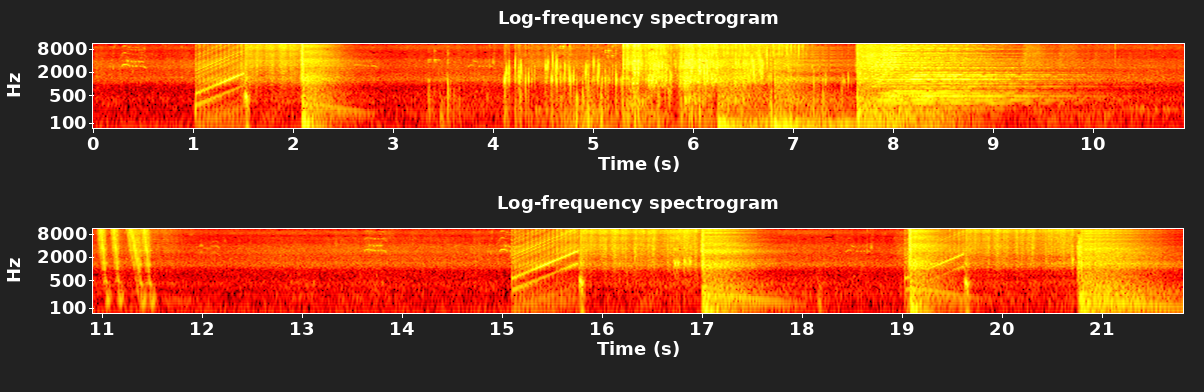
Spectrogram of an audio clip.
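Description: A cartoon cannon fires with a rising whistle.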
